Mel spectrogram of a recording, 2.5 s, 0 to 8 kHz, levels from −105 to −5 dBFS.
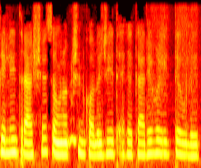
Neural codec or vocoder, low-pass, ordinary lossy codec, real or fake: codec, 16 kHz in and 24 kHz out, 2.2 kbps, FireRedTTS-2 codec; 7.2 kHz; none; fake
